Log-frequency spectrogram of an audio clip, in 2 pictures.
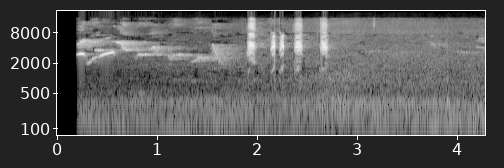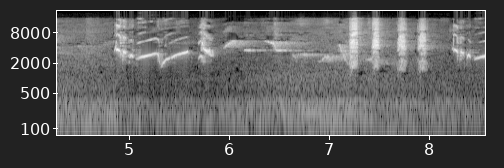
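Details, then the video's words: Home-kept Oriental magpie-robin singing actively in May: bursts of sharp, bright whistled notes and rising slurs in two spaced clusters, separated by a quiet pause, over a low steady hum. "Burung Kacer gacor rumahan"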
